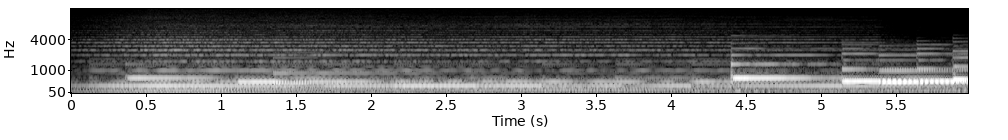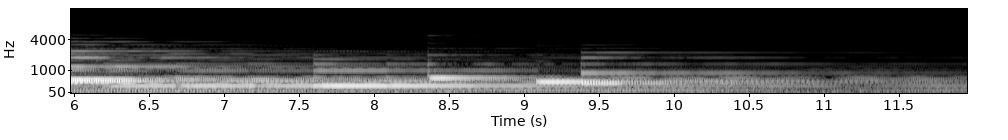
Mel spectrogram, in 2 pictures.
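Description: Soft, slow instrumental music with sustained tones and gentle plucked notes, and no animal sounds.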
